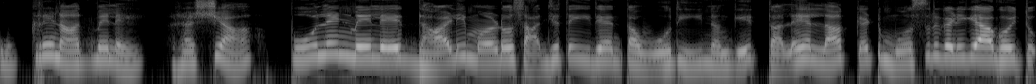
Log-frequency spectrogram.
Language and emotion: Kannada, surprised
